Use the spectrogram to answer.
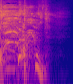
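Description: A harsh, rasping cough and throat clearing from someone with something stuck in the throat: one loud, continuous fit lasting about a second before it fades to silence.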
